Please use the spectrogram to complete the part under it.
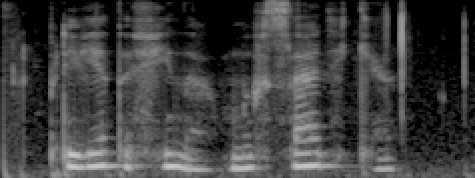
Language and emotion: Russian, neutral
